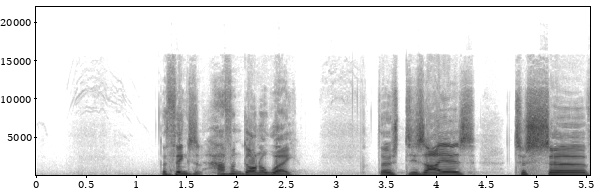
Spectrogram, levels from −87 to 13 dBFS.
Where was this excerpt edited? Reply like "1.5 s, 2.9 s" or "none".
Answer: 1.7 s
